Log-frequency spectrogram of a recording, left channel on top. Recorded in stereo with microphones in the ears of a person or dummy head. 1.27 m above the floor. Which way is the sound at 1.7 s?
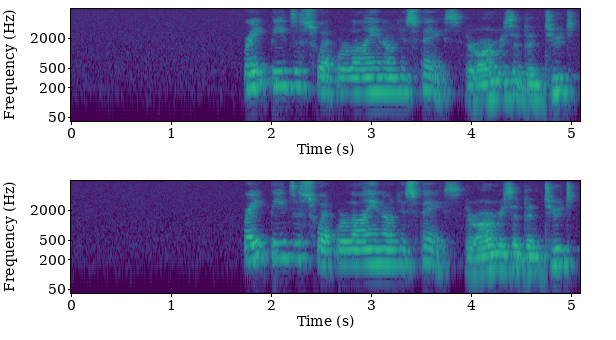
70° right (ahead or behind).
